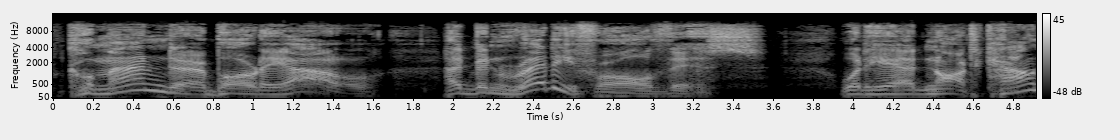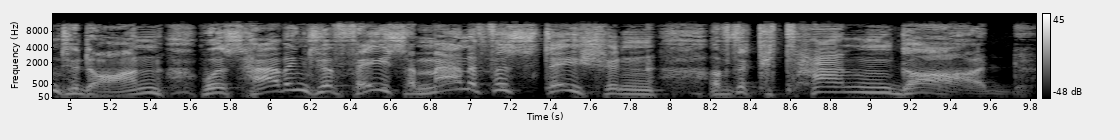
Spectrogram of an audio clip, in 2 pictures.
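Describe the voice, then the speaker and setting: An actor playing a solemn, proud chronicler of a warrior order, narrating a game cutscene in a formal, grandiose manner. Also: male voice, fairly high pitch, vocal fry, husky, no echo, studio quality, exaggerated voice. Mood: solemn, triumphant. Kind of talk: dramatic scripted war-chronicle narration.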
